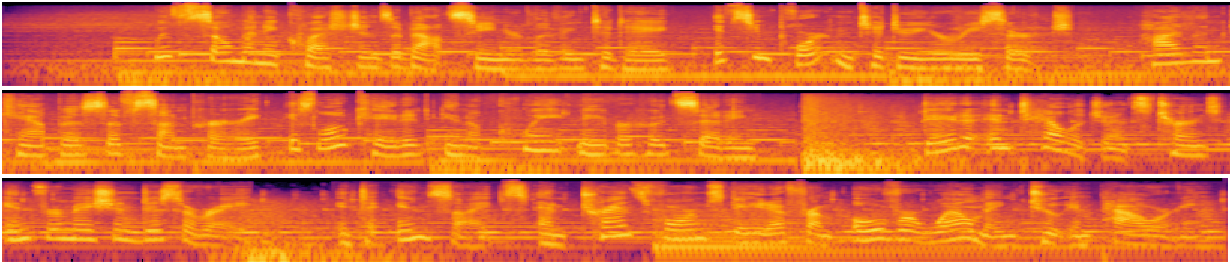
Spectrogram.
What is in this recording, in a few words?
Commercial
